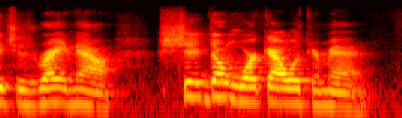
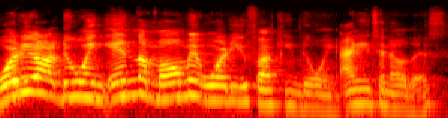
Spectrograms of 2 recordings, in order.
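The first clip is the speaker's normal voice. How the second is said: ordinary talk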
